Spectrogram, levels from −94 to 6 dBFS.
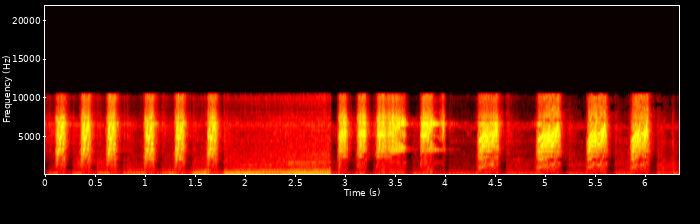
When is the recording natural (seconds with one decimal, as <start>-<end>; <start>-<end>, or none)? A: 5.0-6.3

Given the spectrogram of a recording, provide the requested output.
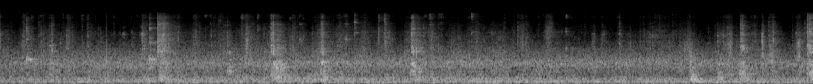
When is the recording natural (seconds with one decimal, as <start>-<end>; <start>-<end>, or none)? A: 0.0-2.3; 3.9-5.0; 5.6-8.1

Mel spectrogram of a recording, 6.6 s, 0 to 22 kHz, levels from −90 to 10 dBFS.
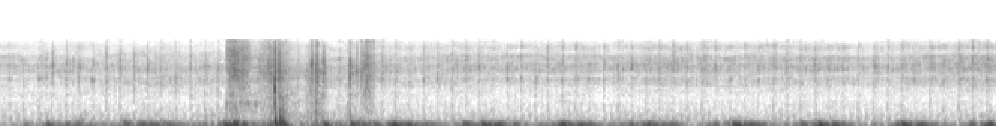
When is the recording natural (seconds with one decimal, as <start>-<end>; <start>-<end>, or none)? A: none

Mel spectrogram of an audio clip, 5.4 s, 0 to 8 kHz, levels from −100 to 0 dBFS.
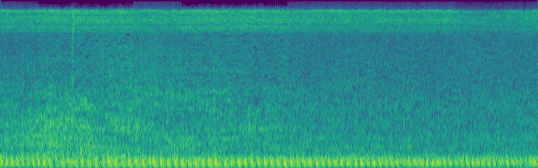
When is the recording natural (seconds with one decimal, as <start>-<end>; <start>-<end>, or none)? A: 0.0-5.4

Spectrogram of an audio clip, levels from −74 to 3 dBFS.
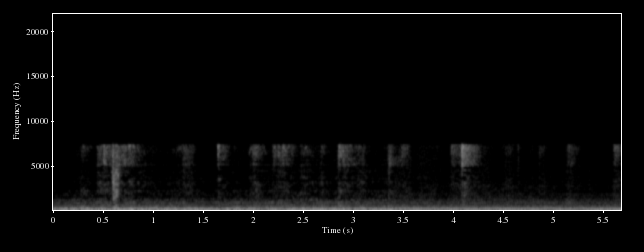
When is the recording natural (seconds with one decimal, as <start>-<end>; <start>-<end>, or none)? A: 3.4-5.7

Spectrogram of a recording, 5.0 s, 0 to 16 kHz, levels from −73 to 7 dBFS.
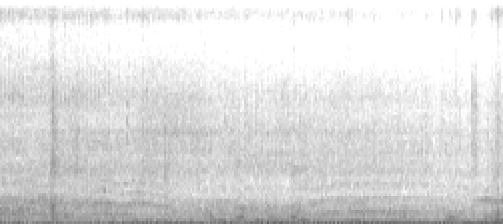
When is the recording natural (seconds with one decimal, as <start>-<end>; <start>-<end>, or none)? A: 0.0-1.6; 2.5-5.0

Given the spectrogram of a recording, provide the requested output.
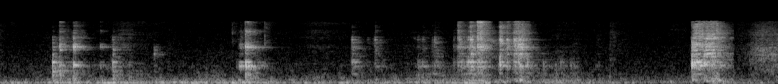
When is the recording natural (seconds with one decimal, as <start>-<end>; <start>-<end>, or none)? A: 0.0-4.8; 5.3-7.8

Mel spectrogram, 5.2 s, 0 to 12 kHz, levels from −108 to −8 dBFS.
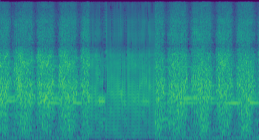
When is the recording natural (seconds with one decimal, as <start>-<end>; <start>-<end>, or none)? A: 0.0-1.8; 3.1-5.2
